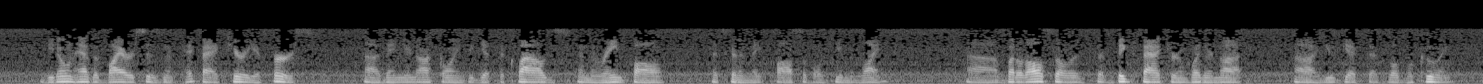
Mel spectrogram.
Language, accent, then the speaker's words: English; Vancouver, British Columbia, Canada; where I grew up in Vancouver, 100% of their water was snow and glacier melt.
